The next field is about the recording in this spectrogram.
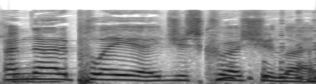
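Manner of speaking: put-on, heavy New York accent, pitched way up. Acting out an uptown guy from the Bronx: New York accent. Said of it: "It's a New York accent".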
